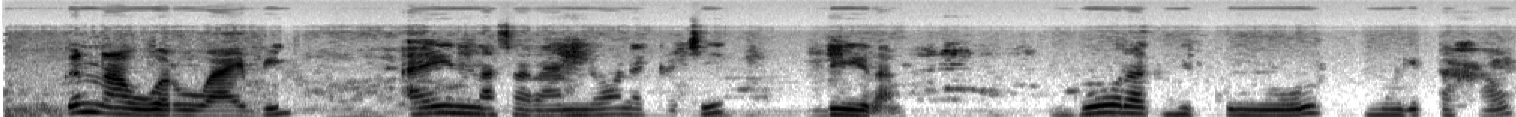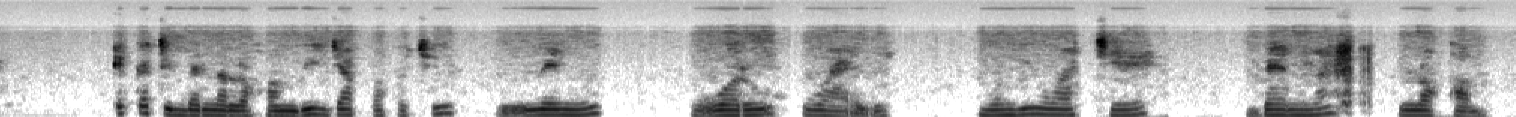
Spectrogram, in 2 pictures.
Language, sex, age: Wolof, female, 36-49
